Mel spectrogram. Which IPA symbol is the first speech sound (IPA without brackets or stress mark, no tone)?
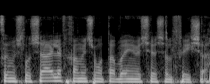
s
